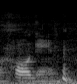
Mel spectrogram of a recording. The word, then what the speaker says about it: Haugen: It's spelled H-A-U-G-E-N. So I'm going to call her Frances Hogan or Hogan. Okay. – Like, and Hulk Hogan.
